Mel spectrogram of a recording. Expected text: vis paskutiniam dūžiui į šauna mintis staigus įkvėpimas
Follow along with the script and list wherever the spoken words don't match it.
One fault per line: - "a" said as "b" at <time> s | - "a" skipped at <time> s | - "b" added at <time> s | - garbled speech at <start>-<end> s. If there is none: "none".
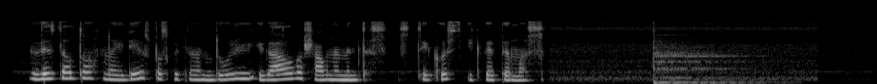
- "dėlto nuaidėjus" added at 0.6 s
- "galvą" added at 2.7 s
